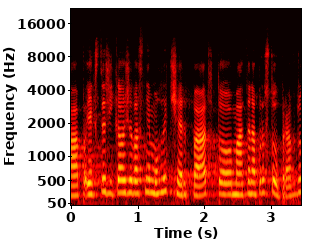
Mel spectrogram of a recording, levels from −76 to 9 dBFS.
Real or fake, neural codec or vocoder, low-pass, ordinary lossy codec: fake; autoencoder, 48 kHz, 128 numbers a frame, DAC-VAE, trained on Japanese speech; 14.4 kHz; Opus, 24 kbps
